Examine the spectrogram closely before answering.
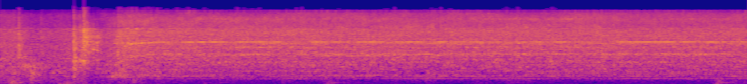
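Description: Handheld hair dryer switched on about a second in, after a couple of knocks, then blowing steadily with a faint high whine.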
